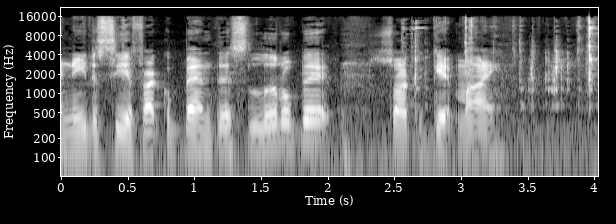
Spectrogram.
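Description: A metal handle clinks into its socket.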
